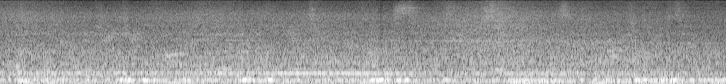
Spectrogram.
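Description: Docklands Light Railway train running along the line: a steady rumble of wheels on track with a thin humming tone through it.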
